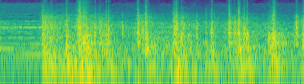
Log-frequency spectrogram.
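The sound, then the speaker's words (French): A front door being opened in the evening, a quick run of clattering knocks and thuds from the latch and handle, fairly loud and with no voices. “Un soir, Jules sonne chez Véronique. Elle lui ouvre.”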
